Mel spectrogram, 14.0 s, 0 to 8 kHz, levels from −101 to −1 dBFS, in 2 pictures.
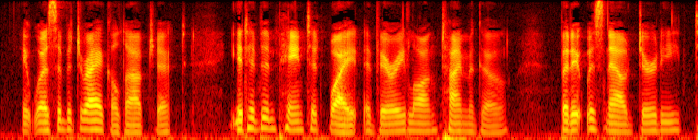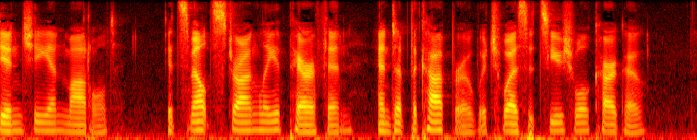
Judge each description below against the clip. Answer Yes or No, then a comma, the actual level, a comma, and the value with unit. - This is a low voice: Yes, low, 130 Hz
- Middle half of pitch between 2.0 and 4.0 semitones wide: Yes, average, 2.9 semitones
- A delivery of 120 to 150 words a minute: No, average, 160 wpm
